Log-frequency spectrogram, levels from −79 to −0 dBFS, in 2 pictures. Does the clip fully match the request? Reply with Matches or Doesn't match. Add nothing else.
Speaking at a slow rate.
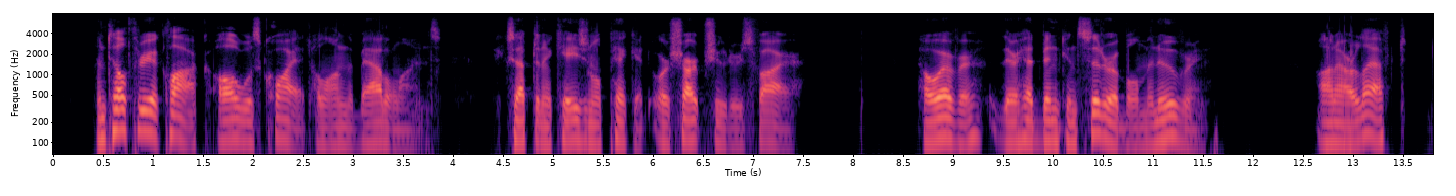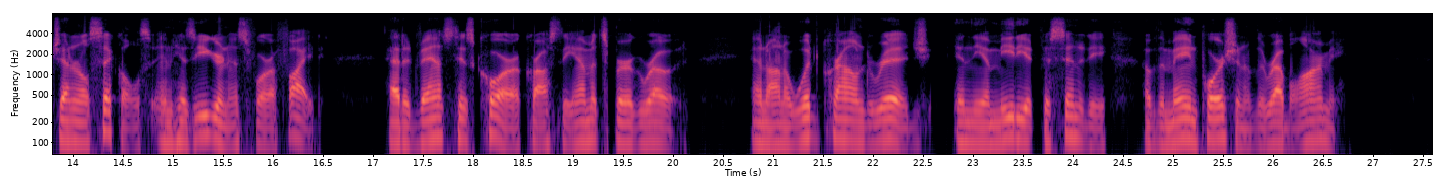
Matches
